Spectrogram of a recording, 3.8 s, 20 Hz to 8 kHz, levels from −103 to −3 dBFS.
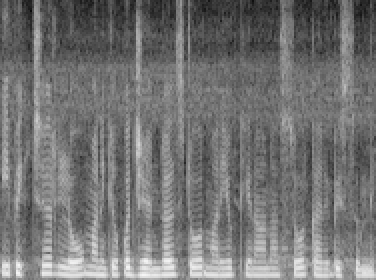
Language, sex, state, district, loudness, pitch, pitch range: Telugu, female, Telangana, Karimnagar, -16 LUFS, 195 Hz, 185-205 Hz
